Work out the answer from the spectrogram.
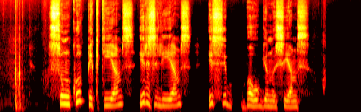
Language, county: Lithuanian, Utena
